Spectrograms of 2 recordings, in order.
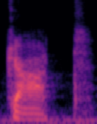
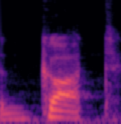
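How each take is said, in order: First: American গাট (got) as GAHT; American pronunciation. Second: British গট with rounded O; British pronunciation. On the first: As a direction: open AH in গাট. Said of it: "উচ্চারণ করে আ". (গাট-এ আ, American উচ্চারণ) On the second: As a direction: say গট with lips rounded. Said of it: "ব্রিটিশরা যেসব জায়গায় অ". (গট-এ অ, British উচ্চারণ) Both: Shown as a demonstration.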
